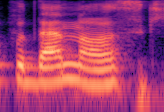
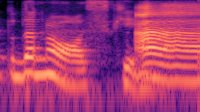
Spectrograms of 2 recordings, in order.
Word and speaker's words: Pudanoschi: Eu falo pro Danosk. É pro Danos. A pronúncia, na verdade, é pro Danosk, porque é o nome polonês.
